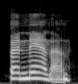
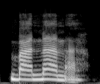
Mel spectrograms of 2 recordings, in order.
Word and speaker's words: banana: Banana. Banana. The schwa is present in that last A. Now, pronounce it in Spanish, making sure you articulate it fully. Banana.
